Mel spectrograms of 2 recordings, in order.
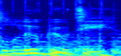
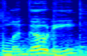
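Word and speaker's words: Loogootee: it's more like I always thought it was lugou but it's Lotti and that town has about 2600 people in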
